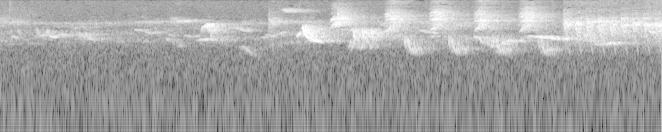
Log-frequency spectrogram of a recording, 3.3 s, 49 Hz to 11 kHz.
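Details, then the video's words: Wild common nightingale recorded 11 June 2023 in the Célé valley, France, daytime singing: faint whistles, then a loud strophe of rapid downslurred notes repeated several times, quick and emphatic. "NIGHTINGALE MORNING SONG"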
